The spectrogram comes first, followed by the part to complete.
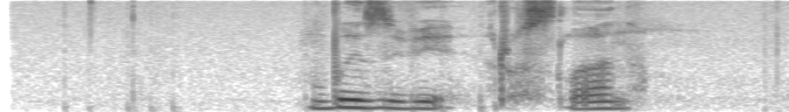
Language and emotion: Russian, sad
